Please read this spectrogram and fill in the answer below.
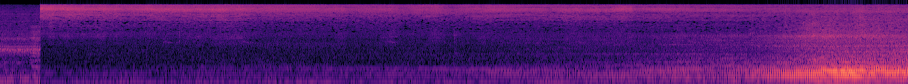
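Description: Compressed-air paint spray gun hissing steadily as it sprays paint, starting about a second in. Near the end a louder low rumble comes in under it.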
